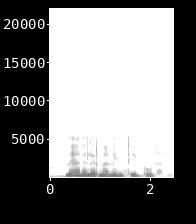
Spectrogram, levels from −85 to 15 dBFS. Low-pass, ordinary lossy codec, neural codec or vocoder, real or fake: 5.4 kHz; none; none; real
